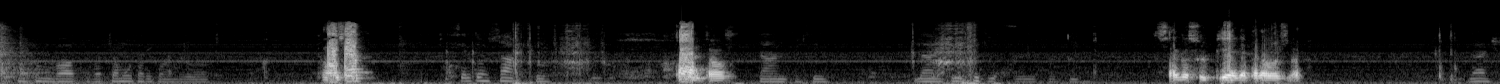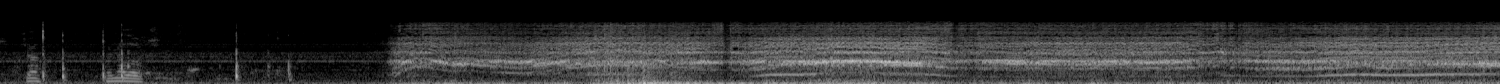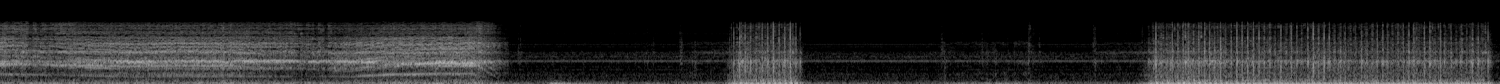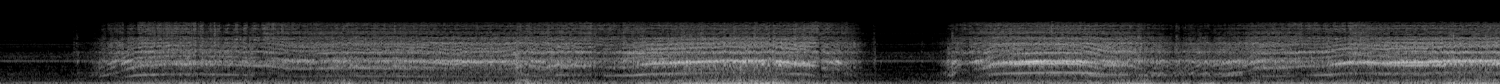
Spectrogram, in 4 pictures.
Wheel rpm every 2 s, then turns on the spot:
0, 0, 0, 0, 20, 0, 10, 0, 0, 60, 90, 110, 100, 100, 110, 110, 100, 30, 10, 0, 20, 40, 30, 110, 100, 110, 70, 100, 80, 130.
36-38 40-44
